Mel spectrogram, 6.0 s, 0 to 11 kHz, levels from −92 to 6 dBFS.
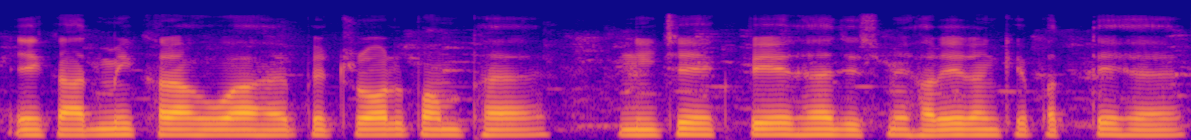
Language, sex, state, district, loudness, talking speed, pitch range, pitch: Hindi, male, Chandigarh, Chandigarh, -17 LUFS, 180 wpm, 130-135 Hz, 130 Hz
